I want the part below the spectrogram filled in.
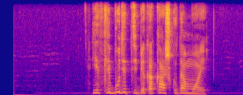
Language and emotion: Russian, angry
